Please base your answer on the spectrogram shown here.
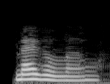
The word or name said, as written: megalo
